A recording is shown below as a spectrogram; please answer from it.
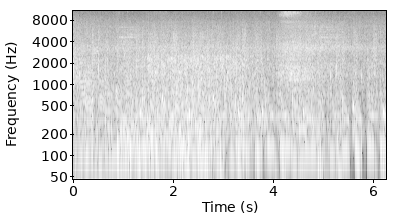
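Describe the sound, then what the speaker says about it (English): Steady rain in the video game Rampage 2: Universal Tour, a dense, continuous hiss of falling water with a low rumbling bed throughout, loud and even, mixed with game sounds. "Like how it's raining too."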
